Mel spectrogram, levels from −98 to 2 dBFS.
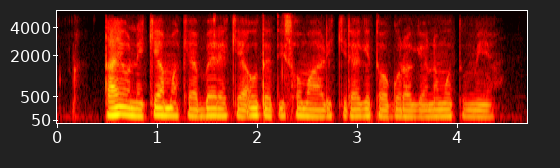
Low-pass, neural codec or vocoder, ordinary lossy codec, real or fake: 5.4 kHz; none; MP3, 48 kbps; real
